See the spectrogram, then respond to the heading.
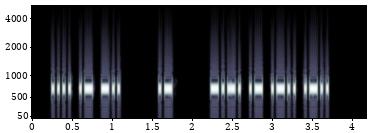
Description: Morse code, heard as a keyed tone, about 36 wpm, 700 Hz. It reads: HAD A CALL
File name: UK MASTER QSOs TRAINING / 35WPM / UK MASTER QSOs 0016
